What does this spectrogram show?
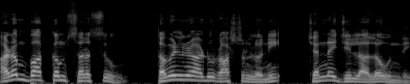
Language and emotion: Telugu, neutral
